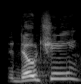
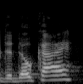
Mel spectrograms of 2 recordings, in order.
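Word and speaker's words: Diadochi: They're called the Didochi or Didokai, depending on the pronunciation.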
